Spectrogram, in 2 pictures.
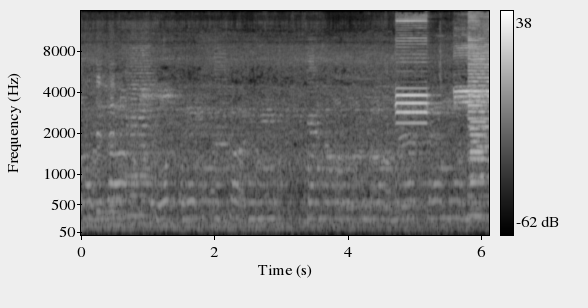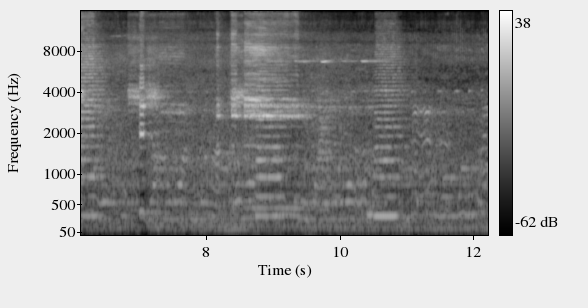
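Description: Vehicle horns honking in several short blasts over steady street traffic and voices: one about five seconds in, another around six, a longer one near nine and a short toot near eleven.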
